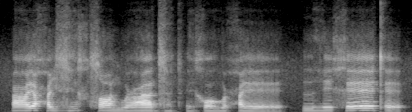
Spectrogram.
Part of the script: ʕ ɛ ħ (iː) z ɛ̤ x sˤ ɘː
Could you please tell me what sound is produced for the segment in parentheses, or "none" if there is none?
i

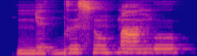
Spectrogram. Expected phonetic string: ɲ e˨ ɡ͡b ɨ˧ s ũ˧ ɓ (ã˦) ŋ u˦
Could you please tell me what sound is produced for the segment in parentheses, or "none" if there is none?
ã˦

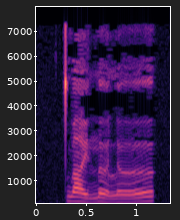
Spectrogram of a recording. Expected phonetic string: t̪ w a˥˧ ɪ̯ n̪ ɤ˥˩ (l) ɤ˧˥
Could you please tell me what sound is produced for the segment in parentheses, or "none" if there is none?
l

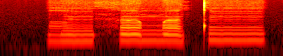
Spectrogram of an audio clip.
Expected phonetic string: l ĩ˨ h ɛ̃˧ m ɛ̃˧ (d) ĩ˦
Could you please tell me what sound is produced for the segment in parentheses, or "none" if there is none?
t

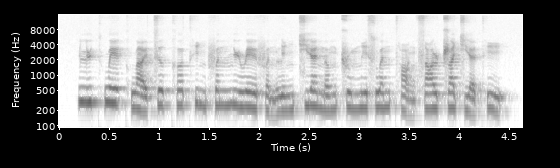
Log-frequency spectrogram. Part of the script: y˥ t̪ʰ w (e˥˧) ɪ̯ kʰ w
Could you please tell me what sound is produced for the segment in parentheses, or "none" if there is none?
e˥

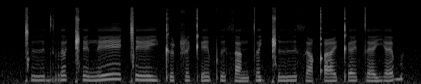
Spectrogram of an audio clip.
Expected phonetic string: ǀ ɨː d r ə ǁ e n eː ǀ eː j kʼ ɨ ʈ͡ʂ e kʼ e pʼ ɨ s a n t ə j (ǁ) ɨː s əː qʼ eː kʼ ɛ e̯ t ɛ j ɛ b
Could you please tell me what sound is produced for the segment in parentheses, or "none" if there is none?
ǁ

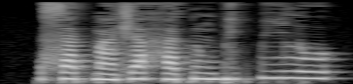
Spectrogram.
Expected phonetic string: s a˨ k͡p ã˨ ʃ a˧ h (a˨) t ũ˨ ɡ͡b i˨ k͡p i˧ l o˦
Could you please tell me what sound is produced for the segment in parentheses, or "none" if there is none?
a˨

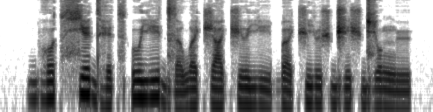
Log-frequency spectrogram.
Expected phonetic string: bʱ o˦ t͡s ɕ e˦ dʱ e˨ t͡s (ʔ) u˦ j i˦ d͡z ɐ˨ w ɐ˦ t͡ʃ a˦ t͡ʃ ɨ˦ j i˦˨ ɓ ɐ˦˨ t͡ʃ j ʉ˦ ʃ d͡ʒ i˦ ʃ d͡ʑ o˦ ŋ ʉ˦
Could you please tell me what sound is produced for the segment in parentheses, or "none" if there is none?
ʔ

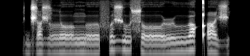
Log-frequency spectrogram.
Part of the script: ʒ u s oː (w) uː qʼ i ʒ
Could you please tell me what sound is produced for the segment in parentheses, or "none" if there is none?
ɹ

